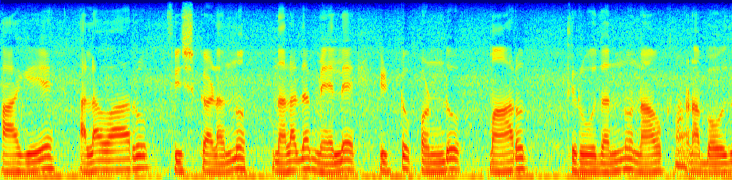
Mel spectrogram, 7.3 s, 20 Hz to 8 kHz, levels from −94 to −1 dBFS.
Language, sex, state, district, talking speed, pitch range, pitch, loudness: Kannada, male, Karnataka, Bangalore, 65 wpm, 105-125 Hz, 110 Hz, -16 LUFS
